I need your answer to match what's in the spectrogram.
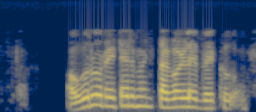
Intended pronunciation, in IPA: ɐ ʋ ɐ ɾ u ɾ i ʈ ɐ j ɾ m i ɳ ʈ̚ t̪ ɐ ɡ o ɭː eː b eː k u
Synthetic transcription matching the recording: ɐ ʋ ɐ ɾ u ɾ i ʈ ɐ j ɾ m e ɳ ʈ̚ t̪ ɐ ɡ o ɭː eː b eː k u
